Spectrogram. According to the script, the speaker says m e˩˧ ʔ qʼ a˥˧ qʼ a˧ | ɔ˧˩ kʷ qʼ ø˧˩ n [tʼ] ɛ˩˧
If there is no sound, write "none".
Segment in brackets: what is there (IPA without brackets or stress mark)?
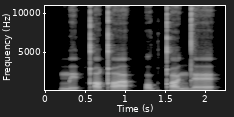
d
